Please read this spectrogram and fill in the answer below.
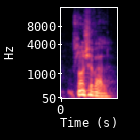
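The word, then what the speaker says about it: Slàinte mhath: Slancheval.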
